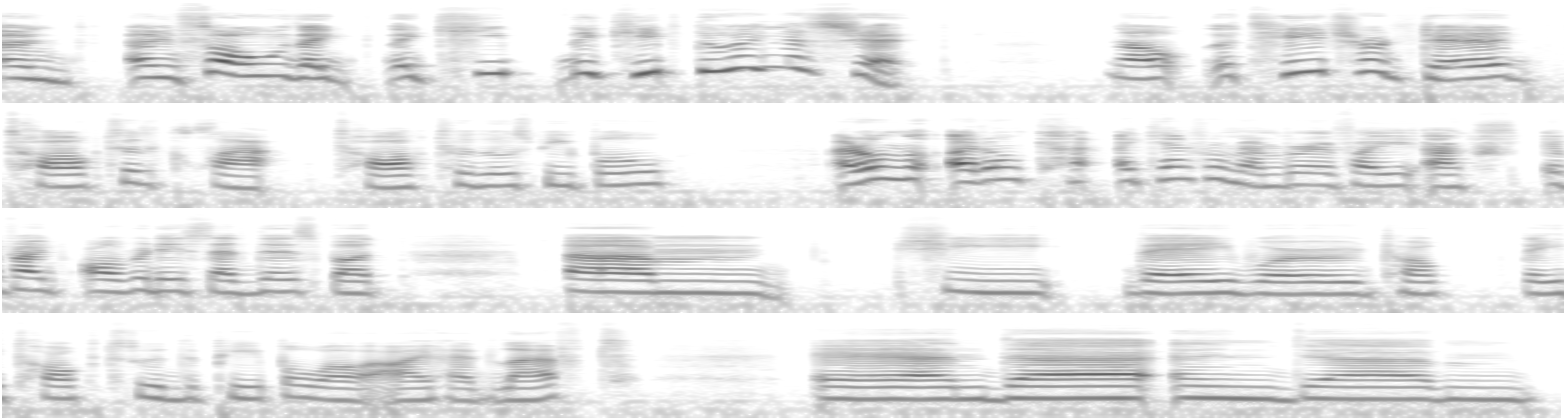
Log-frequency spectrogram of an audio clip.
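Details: School-age person who says they stutter a lot; this stretch shows stuttering with word and phrase repetitions and revisions.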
